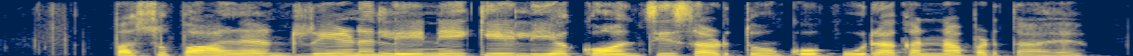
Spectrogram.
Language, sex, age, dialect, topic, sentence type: Hindi, female, 18-24, Garhwali, agriculture, question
